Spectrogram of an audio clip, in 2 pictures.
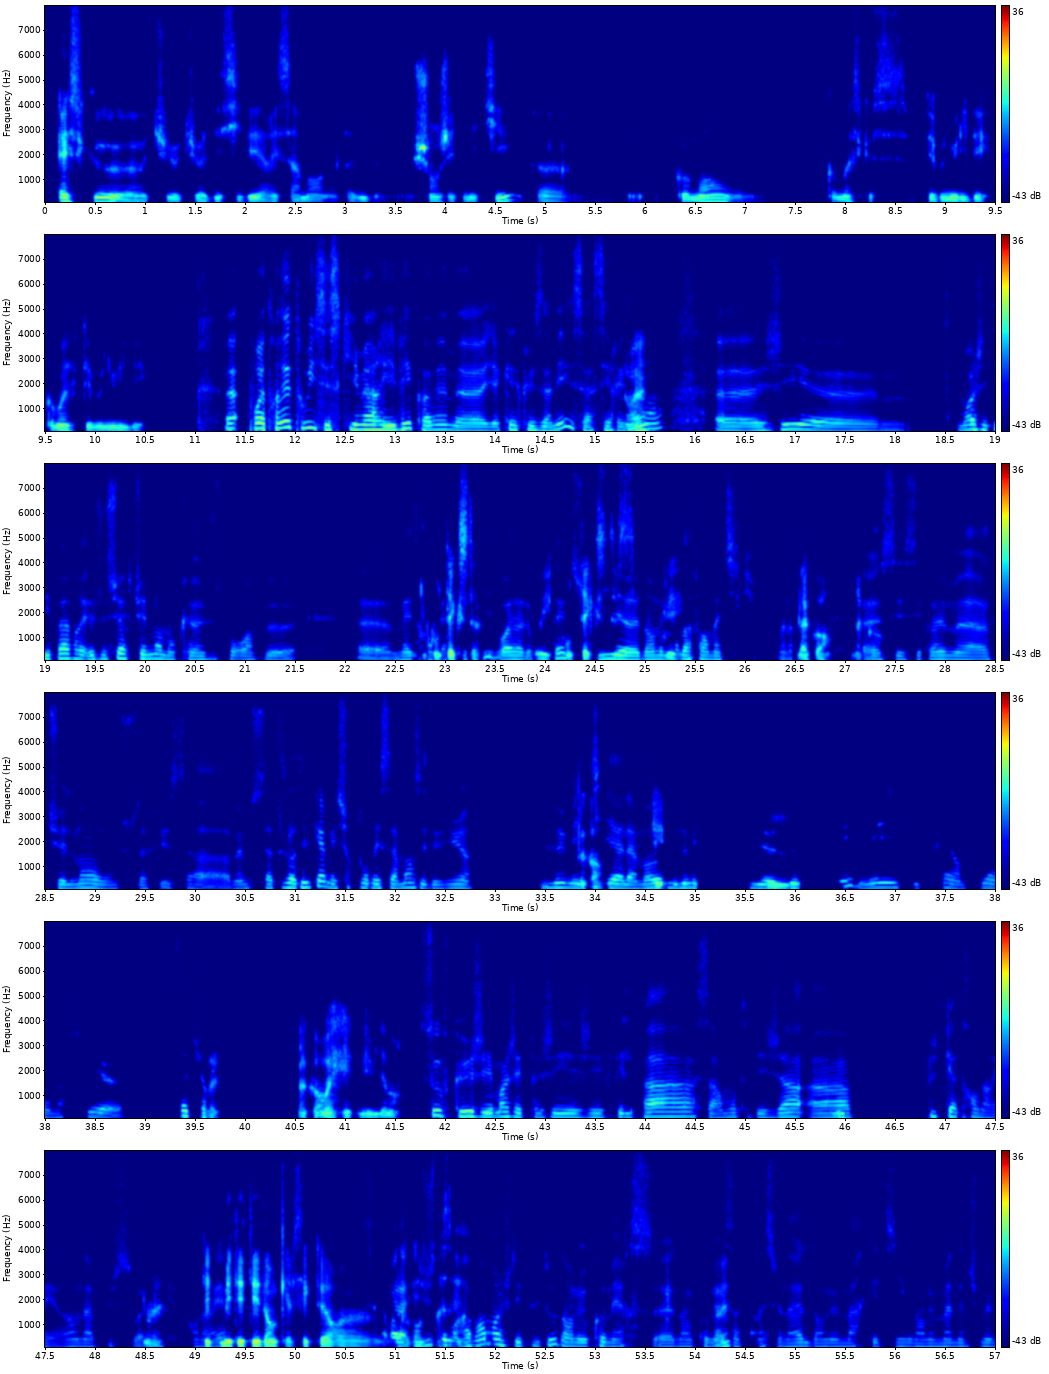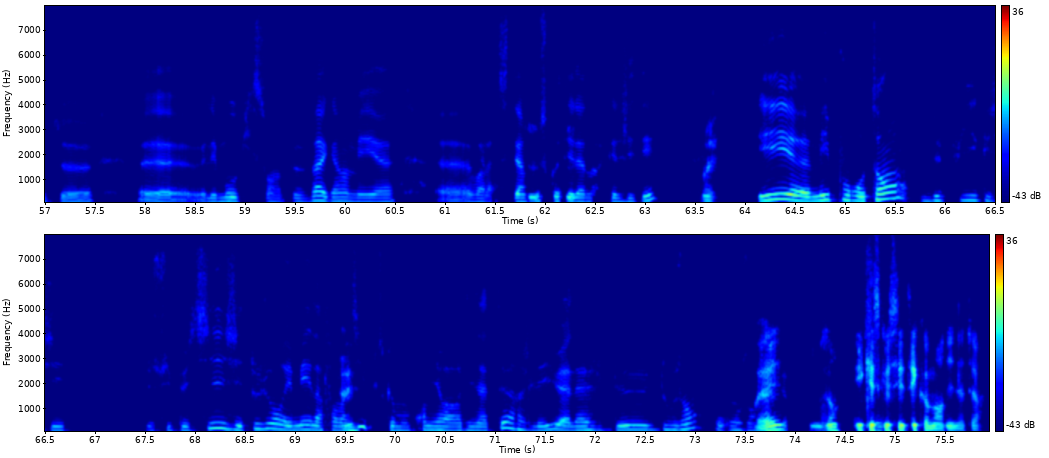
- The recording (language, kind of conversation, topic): French, podcast, Comment as-tu décidé de changer de métier ?
- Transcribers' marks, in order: drawn out: "hem"; unintelligible speech; laughing while speaking: "ouais"; blowing; tapping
